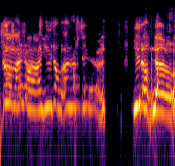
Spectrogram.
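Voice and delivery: very high, tearful bawling. Retelling the moment a player returned to the team: imitating own bawling. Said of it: "And I'm just, like, bawling".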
